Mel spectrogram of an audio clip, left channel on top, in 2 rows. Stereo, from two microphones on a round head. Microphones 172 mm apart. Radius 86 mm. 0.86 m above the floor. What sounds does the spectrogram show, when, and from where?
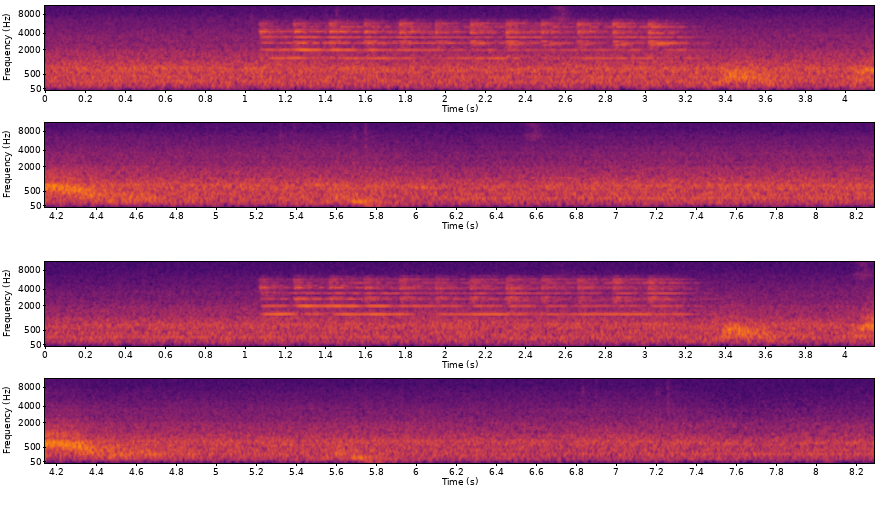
1.1 s a bell: 15° left (ahead or behind), 6 m
3.3 s a whoosh: 80° right, 2.5 m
